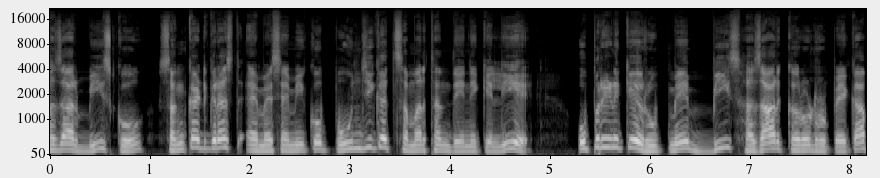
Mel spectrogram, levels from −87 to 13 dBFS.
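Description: Listening to the speech recording, nothing technical stood out as wrong at any point.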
